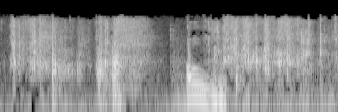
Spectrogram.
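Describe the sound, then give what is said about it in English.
A Christmas cracker is pulled apart hard after a countdown, with a rustle and a sharp bang, followed by a short voiced yelp or exclamation and more crinkling paper. “Oh, that had a better bang, didn't it, that one?”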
